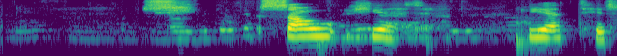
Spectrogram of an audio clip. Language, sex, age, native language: Icelandic, female, 10, Icelandic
